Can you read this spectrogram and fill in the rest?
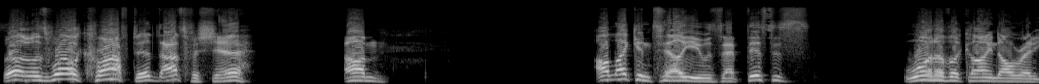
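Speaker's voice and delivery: put-on Australian accent. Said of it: "Why is this fucker Australian now?".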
